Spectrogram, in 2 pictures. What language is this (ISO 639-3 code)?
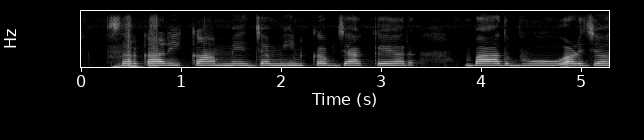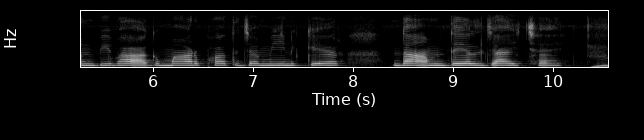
mai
